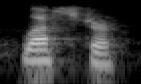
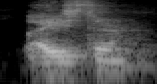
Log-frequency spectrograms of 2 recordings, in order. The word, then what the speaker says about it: Leicester: It's Leicester. It's It's Leicester. Leicester. It's Leicester. Is it Leicester? It Oh, is it's Leicester.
